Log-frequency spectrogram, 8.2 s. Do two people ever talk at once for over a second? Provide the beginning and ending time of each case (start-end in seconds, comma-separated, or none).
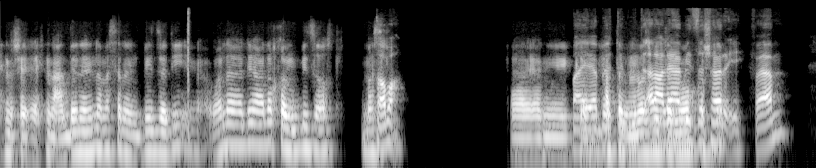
5.7-7.4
